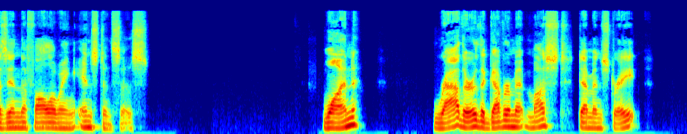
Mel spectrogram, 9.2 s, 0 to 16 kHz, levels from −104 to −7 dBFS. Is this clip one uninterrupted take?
yes; 0 cuts

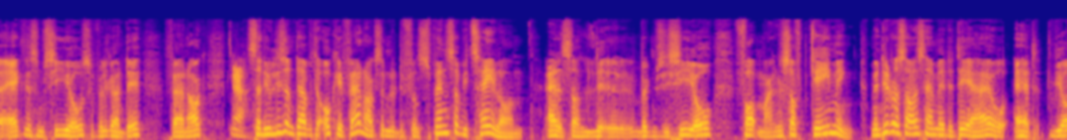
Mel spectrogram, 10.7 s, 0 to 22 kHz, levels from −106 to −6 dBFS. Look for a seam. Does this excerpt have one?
yes; 2 cuts; at 2.2 s, 8.6 s

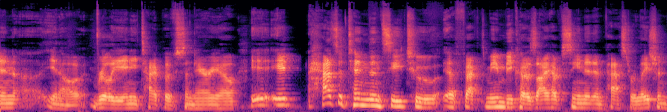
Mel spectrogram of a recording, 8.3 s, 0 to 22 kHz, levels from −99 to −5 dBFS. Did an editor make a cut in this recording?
no; 0 cuts

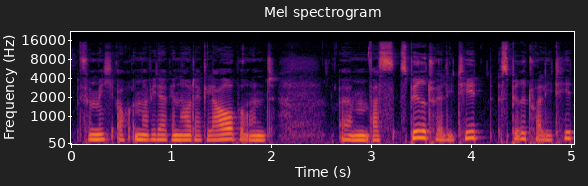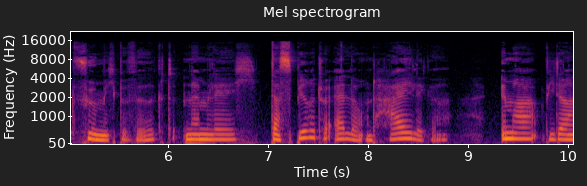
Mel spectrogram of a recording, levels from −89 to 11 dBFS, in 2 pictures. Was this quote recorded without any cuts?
no; 1 cut; at 6.9 s

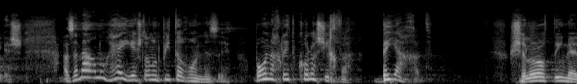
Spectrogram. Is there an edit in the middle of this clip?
yes; 1 cut; at 3.6 s

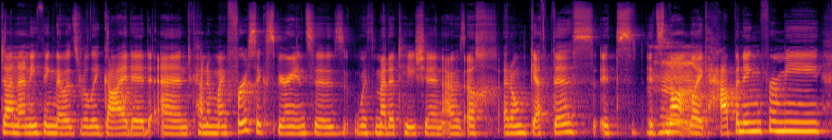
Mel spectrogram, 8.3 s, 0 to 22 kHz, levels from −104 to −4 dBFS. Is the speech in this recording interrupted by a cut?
yes; 1 cut; at 4.6 s

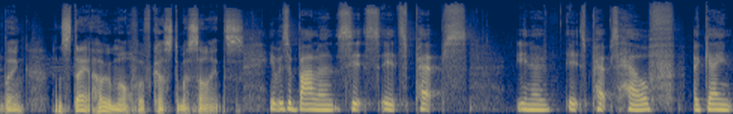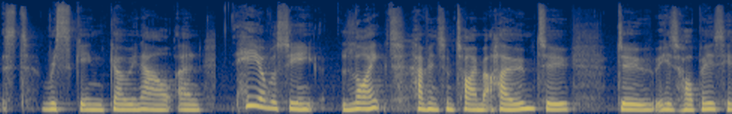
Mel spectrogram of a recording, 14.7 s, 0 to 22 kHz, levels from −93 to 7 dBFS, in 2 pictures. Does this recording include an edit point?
yes; 2 cuts; at 5.6 s, 6.8 s

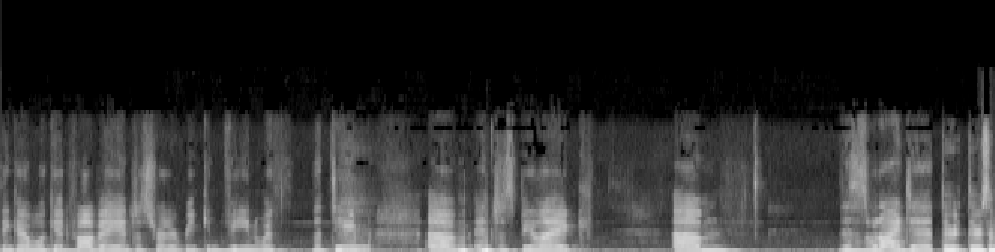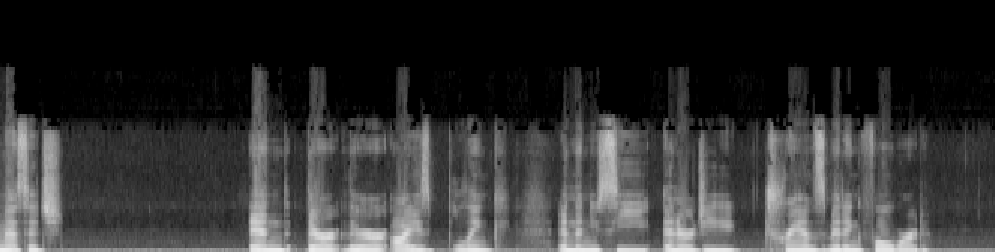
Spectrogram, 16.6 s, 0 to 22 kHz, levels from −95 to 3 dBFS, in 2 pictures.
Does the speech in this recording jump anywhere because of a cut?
yes; 1 cut; at 7.8 s

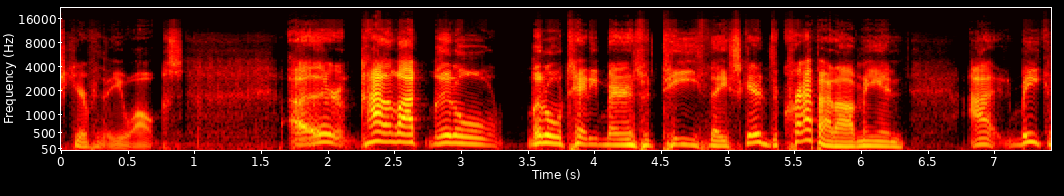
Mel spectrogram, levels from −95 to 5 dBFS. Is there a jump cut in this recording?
yes; 1 cut; at 4.9 s

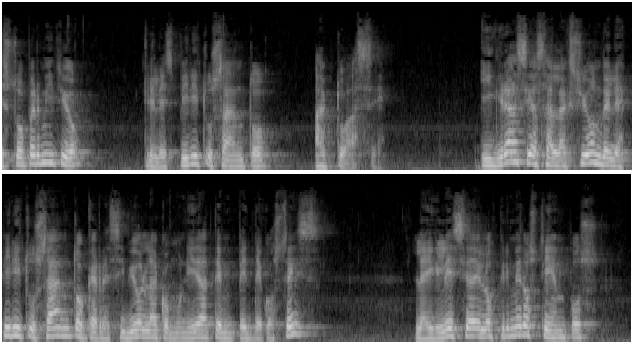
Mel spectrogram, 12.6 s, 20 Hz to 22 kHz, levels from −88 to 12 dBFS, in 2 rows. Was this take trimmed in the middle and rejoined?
no; 0 cuts

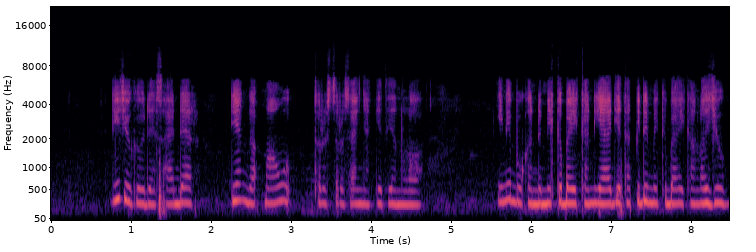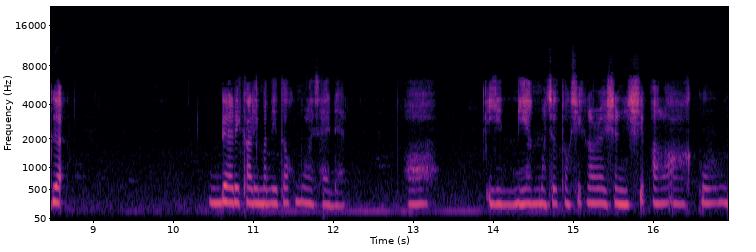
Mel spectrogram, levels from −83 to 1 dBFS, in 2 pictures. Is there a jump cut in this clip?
no; 0 cuts

